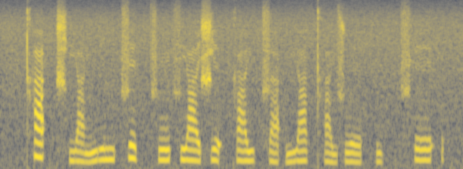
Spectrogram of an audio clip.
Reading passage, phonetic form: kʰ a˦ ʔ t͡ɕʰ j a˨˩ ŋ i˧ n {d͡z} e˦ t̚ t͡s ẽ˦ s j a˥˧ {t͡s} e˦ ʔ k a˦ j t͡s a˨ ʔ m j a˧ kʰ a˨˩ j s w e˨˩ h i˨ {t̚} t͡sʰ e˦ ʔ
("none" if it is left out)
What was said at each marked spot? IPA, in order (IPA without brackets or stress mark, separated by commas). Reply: t͡s, ɕ, k̚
